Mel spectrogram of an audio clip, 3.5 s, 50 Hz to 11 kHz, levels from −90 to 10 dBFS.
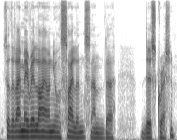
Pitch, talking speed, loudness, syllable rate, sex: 120 Hz, 150 wpm, -16 LUFS, 5.1 syllables/s, male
